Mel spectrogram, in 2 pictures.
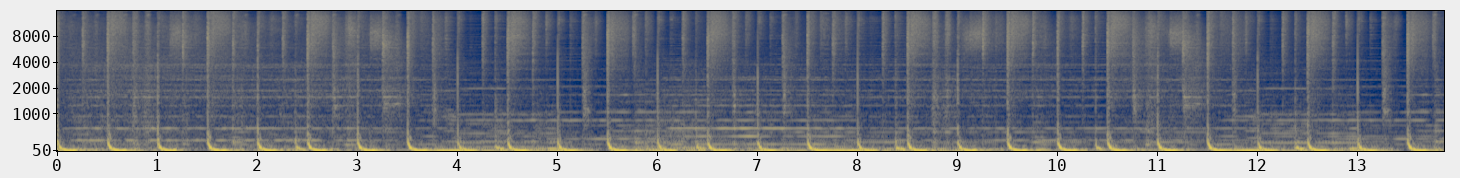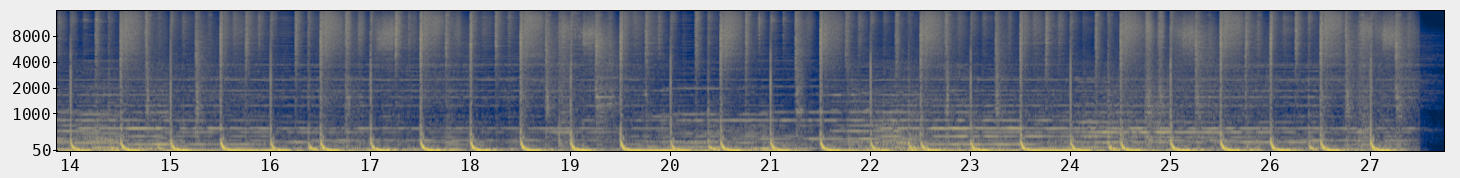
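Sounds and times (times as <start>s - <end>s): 
cinematic epic beats: 0.0s - 27.5s.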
